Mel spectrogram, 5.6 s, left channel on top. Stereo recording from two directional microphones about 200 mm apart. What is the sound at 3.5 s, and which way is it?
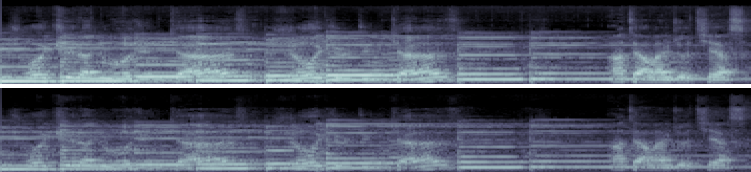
Music, 55° right (ahead or behind).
